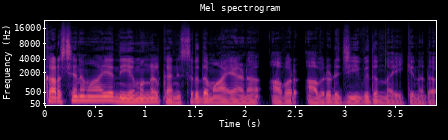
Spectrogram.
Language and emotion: Malayalam, neutral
